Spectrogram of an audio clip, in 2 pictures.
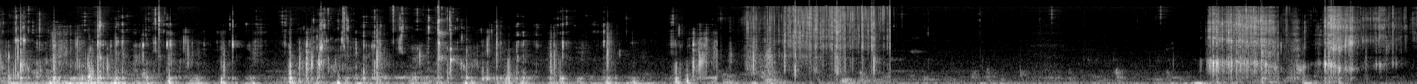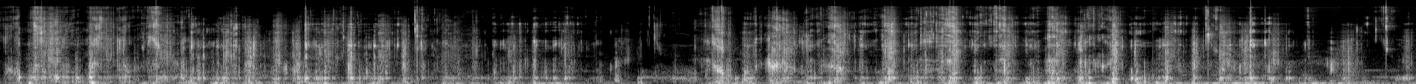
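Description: Close-miked chewing of raw honeycomb: the wax cells crackle and squish between the teeth, with wet, sticky mouth sounds. There is a short quieter pause about nine seconds in, and the chewing picks up again about three seconds later.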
